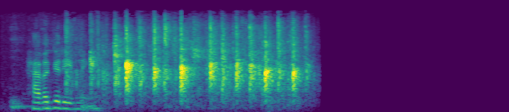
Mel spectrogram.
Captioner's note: audience claps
